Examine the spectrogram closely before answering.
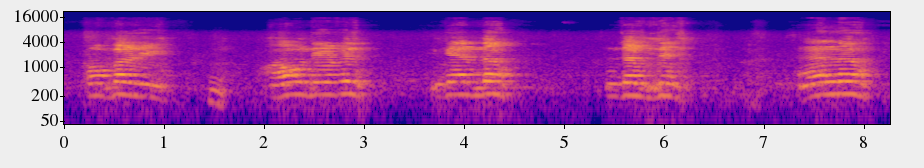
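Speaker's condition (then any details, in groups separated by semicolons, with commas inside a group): Cerebral palsy; slurred at times, cannot speak louder, uses microphone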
